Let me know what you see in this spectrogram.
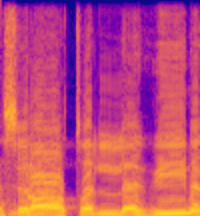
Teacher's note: نرمی کے ساتھ پڑھنا ہے، اور اس ذال میں سیٹی نہیں ہوتی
